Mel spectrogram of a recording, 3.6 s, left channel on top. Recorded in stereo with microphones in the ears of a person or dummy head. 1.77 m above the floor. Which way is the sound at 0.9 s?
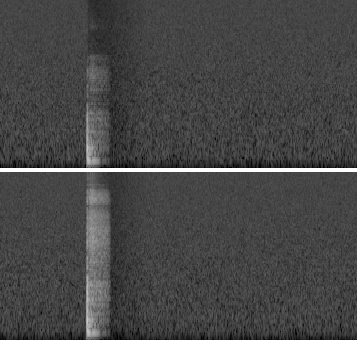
65° right (ahead or behind).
